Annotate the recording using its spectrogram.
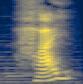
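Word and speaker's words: はい: Oui, c'est high. Si on veut l'écrire phonétiquement français, h a I.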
